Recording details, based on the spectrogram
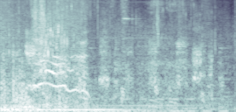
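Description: The Hound Master's dog in Dead by Daylight gives a short whining yip and bark close up, over steady game ambience with a low hum, while someone talks.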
